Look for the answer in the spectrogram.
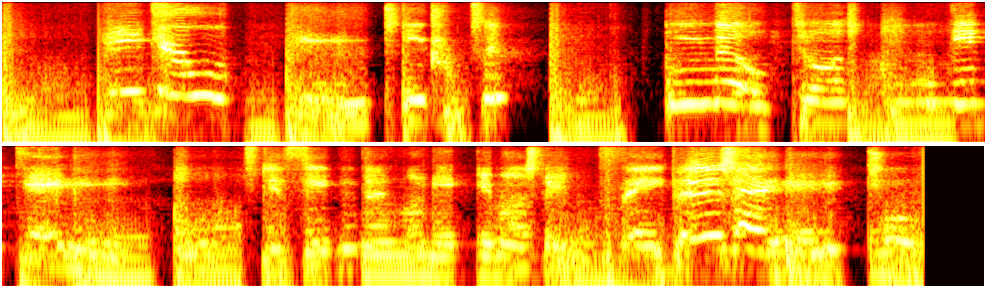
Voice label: girl sound, video game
